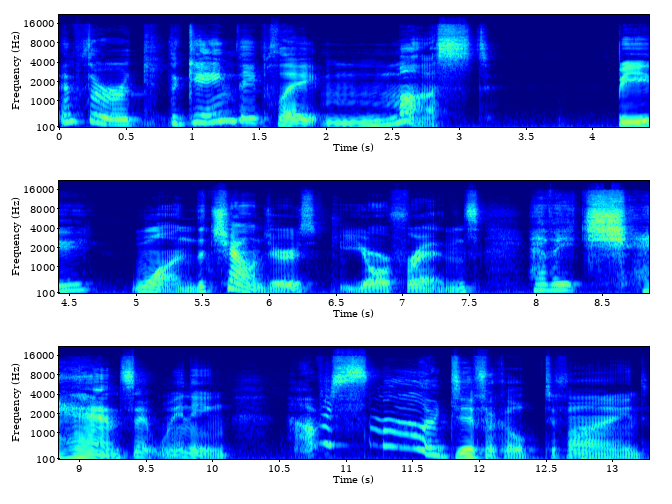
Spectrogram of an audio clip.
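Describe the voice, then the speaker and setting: The speaker uses a put-on character voice at a low-to-middle pitch. The pace is very slow. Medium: read story. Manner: playful, theatrical.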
